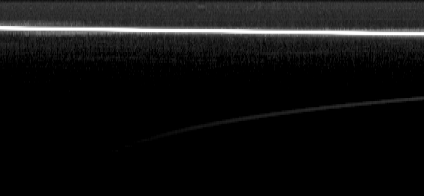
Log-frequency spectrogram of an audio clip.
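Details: Hearing test, high-to-low: single very high, pure steady tone gliding slowly downward in pitch; synthetic hearing-test sweep.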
